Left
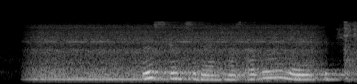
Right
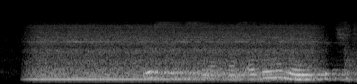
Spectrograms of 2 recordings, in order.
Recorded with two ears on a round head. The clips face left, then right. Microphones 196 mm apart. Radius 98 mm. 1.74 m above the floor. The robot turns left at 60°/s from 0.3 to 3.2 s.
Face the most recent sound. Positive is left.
turn(degrees=-10)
